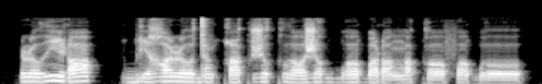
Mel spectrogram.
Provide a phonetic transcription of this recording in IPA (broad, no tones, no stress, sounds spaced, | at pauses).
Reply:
ɭ o ɣ i ɽ ɒ | b i ʁ ɔ ɭ o d i ɳ q o k ʒ o k ð ɔ ʒ ɔ ɡ b ɔ ɓ ɒ ɽ ɒ ŋ ɒ k ɔ f ɔ ɓ o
